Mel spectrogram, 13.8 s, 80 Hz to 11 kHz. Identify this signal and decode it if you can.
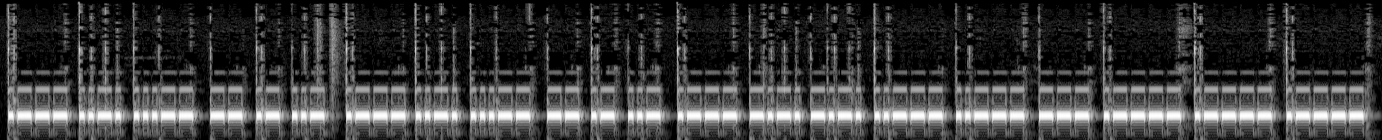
Morse code, heard as a keyed tone, about 27 wpm, 650 Hz. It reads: JF3MAU JF3MAU JCC22O111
